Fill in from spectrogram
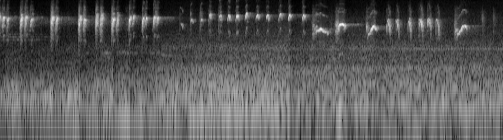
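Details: Kolibri ninja (purple-throated sunbird) tutor recording, full of varied phrases with rapid rolling bursts. Very high, thin chips and ticks in fast strings, then sharp downslurred whistled notes and quick twitters. Faint low background hum.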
